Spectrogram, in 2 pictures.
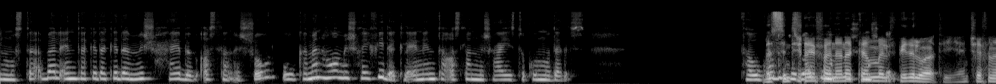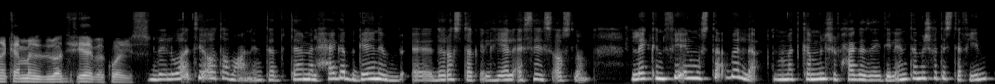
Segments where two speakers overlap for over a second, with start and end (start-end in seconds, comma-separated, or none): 7.6-9.0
